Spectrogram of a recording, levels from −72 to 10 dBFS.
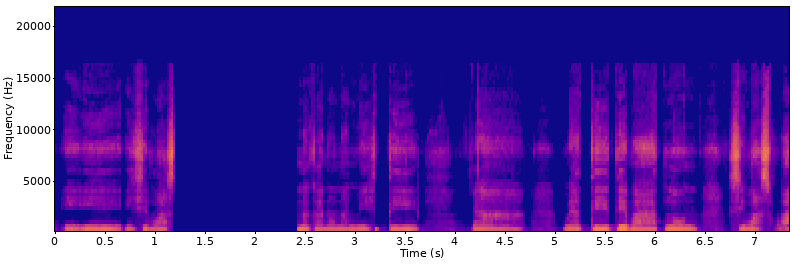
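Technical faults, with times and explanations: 1.19 to 2.43 s: audio dropout to silence. The speech cuts off abruptly and resumes after 1.25 s of complete silence with no room tone, likely because the input was lost while recording continued. The waveform shows a flat line, and the spectrogram shows an empty vertical band.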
